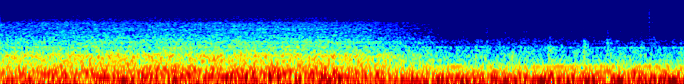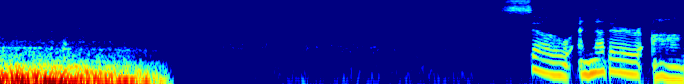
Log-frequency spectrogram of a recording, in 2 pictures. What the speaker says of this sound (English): So another vehicle just pulled in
